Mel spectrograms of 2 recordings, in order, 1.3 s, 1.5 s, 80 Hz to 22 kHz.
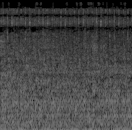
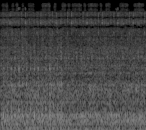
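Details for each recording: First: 2008 Hyundai Elantra after new thermostat housing, thermostat, coolant flush and new belt: smooth, even idle hum with no rattle or tapping; normal idle. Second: 2008 Hyundai Elantra idling after new thermostat housing, thermostat, coolant flush and belt replacement: light tinny rattle about three to four times a second, first thought to be the belt, traced to a loose cap vibrating; planned fix is a Ziploc-bag gasket under the cap.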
